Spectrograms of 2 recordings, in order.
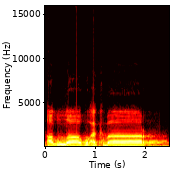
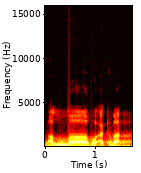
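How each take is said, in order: First: The vowel after the b is drawn out long. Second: The vowel after the b is kept short. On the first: God is a big drum. The speaker calls it wrong. "bukan dia sebut Allahu Akbar" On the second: God is the greatest. The speaker calls it right. "sepatutnya dia sebut Allahu Akbar"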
